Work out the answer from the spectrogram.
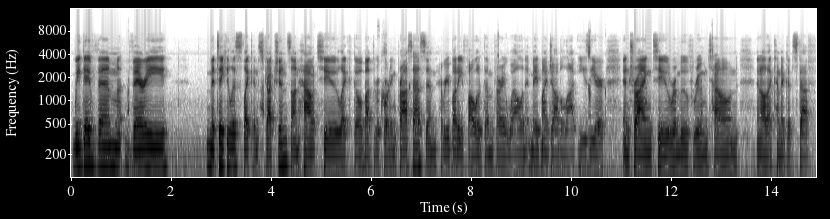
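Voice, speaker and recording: Lower-voiced man on a dull, lo-fi stream. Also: level tone, moderate pace. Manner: appreciative, informal. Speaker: audio producer for a theater. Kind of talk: casual unscripted thanks. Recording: dull lo-fi stream, faint noise.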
